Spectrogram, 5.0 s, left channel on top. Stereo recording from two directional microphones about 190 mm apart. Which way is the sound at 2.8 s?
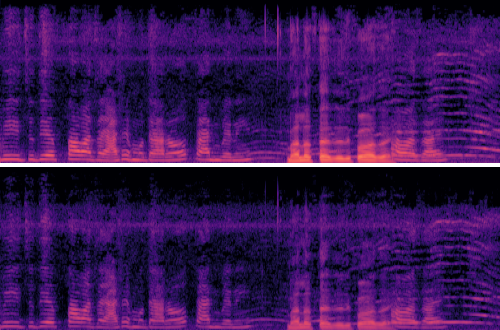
15° left (ahead or behind).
